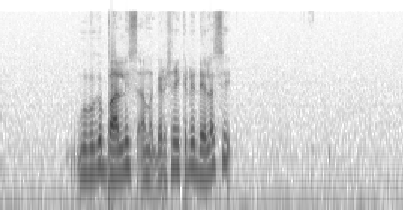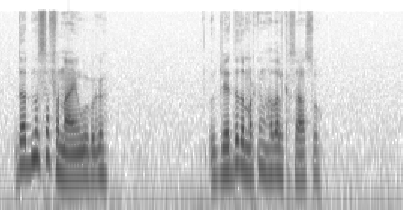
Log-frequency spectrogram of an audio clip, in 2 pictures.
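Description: A young man speaks calmly and clearly close to a microphone, in short phrases with pauses.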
